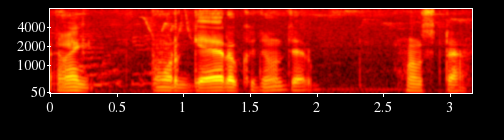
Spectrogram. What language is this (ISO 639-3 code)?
ori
